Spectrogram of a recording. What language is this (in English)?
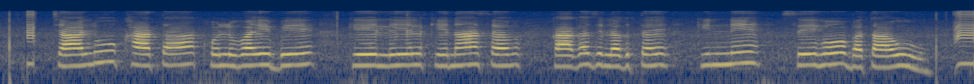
Maithili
